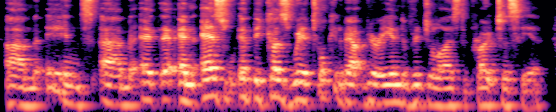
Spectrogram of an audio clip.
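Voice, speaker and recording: A man's voice: medium pitch, normal speed, a little mellow, roomy sound. A man presenting in a webinar, explaining a support program with many fillers and restarts, losing his voice. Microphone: online video call.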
